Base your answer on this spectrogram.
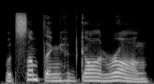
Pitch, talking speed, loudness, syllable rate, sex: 165 Hz, 195 wpm, -20 LUFS, 4.8 syllables/s, female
